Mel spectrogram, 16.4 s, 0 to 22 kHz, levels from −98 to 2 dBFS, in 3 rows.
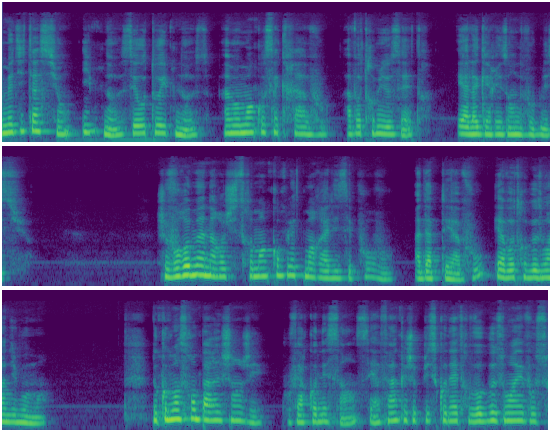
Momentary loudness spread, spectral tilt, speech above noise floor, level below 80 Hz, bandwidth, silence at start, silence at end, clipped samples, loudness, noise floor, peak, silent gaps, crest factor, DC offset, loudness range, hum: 12 LU; -6.5 dB/octave; 43 dB; -62 dBFS; 15.5 kHz; 0 s; 0 s; under 0.1%; -27 LUFS; -69 dBFS; -8 dBFS; none; 18 dB; under 0.1%; 4 LU; none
